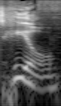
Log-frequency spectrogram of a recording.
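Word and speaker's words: Gil: Today, they're running Framber tomorrow against Luis Gill, who is or Luis Gill, I know that G is silent, or said as an H.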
